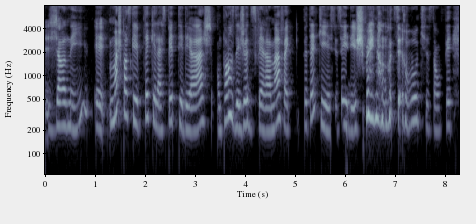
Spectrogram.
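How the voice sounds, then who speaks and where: Here a woman with an ordinary speaking voice speaks at a moderate pace and a fairly high pitch. Her pitch varies in an ordinary way, and the recording is very clean, with a silent background. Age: 30s. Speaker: social media manager and intuitive astrologer. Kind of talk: interview.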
